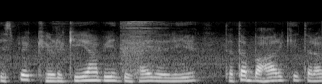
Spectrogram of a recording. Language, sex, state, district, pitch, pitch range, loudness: Hindi, male, Uttar Pradesh, Varanasi, 170 Hz, 160-185 Hz, -16 LUFS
